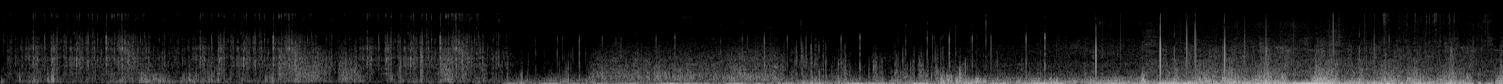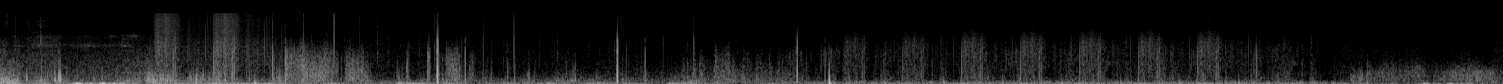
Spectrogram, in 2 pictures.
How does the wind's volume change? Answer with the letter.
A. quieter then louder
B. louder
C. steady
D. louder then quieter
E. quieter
D.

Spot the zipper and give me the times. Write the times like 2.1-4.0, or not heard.
not heard.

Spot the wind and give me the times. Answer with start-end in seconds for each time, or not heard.
0.0-30.0.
